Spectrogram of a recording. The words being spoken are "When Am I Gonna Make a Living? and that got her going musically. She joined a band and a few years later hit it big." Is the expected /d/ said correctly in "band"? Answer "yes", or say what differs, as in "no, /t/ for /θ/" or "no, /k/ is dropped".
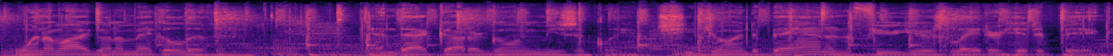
no, /d/ is dropped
